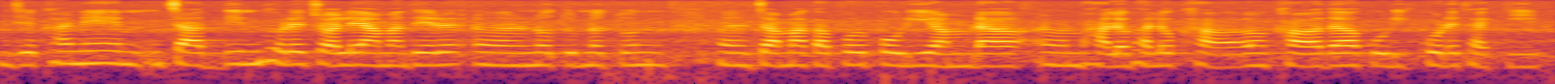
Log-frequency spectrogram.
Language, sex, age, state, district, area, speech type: Bengali, female, 18-30, West Bengal, Kolkata, urban, spontaneous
